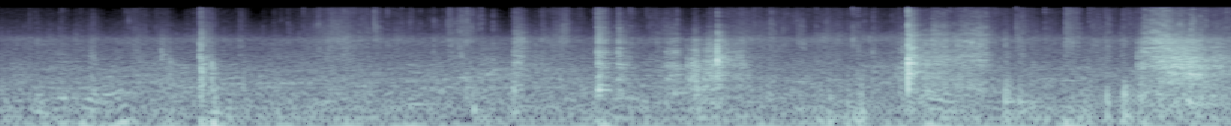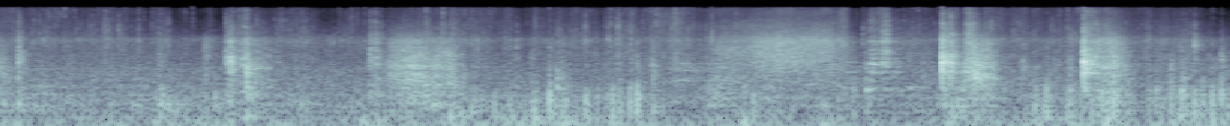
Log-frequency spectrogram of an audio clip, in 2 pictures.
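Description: Scattered clinks and knocks of metal tongs against a steel tray as cut pieces of crisp puffed-grain snack bar are picked up and moved. In between come short bursts of rustling.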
